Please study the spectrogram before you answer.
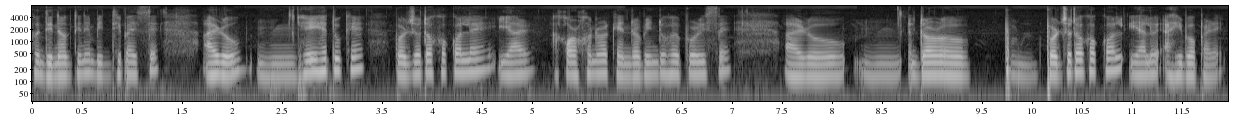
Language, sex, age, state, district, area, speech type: Assamese, male, 18-30, Assam, Charaideo, rural, spontaneous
